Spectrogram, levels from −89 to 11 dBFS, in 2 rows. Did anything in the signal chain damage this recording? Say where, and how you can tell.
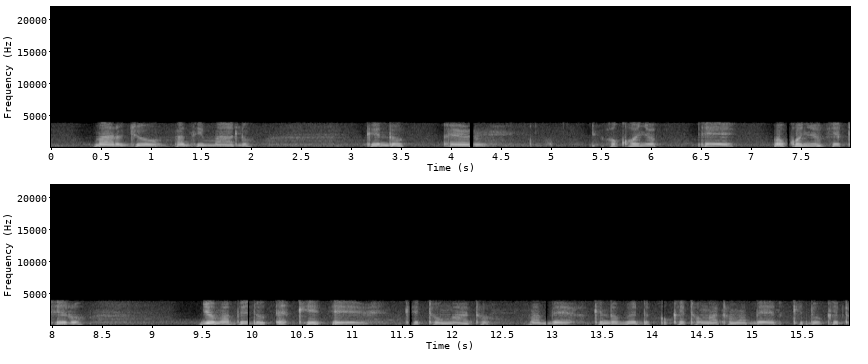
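Yes. The codec stage on the headset link damaged the whole clip: this is speech carried through the Bluetooth CVSD headset codec. Nothing reaches above 4 kHz, s sounds come out scratchy, and a granular hiss sits under the speech throughout. That hiss and the overload on loud, bright sounds fit a one-bit up/down delta stream near 64 kbps whose step size can't keep up. A plain low-pass filter would muffle the speech but leave it clean.

The network stage, the radio link between headset and phone, also failed. There is unconcealed Bluetooth headset packet loss at 4.18–4.24 s (45 ms lost), 7.35–7.38 s (22.5 ms), 9.95–9.98 s (22.5 ms), 11.57–11.61 s (30 ms), 12.93–12.97 s (22.5 ms) and 14.10–14.17 s (15 ms). Each hole has hard, abrupt edges, and the speech returns briefly quieter as the CVSD step size recovers. 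Each gap matches a few short voice packets being dropped. Concealed loss would smear or repeat sound across the gap instead of leaving silence.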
